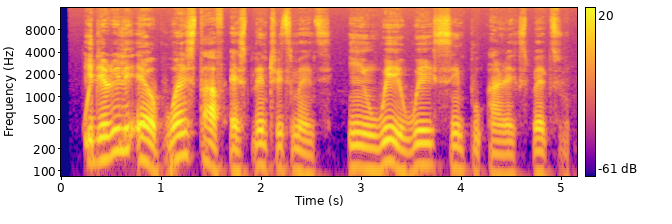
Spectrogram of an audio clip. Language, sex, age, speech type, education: Nigerian Pidgin, male, 30-45, spontaneous, tertiary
